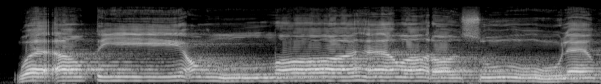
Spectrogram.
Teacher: Warasul di sini ada waw sukun diawali baris dhammah pada huruf sin. Hukum bacaan maqtabi'i dipanjangkan membacanya 2 harokat saja. · Ini hukum bacaan maqtabi'i, membacanya bunyi ta-nya dipanjangkan 2 harokat. Kemudian lafaz Allah di sini dibaca dengan tebal, artinya dibaca Allah, tidak dibaca lah, karena sebelum huruf lafaz Allah berharakat dhammah.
